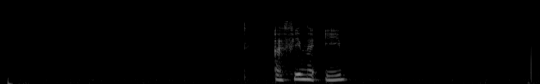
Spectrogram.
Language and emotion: Russian, neutral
